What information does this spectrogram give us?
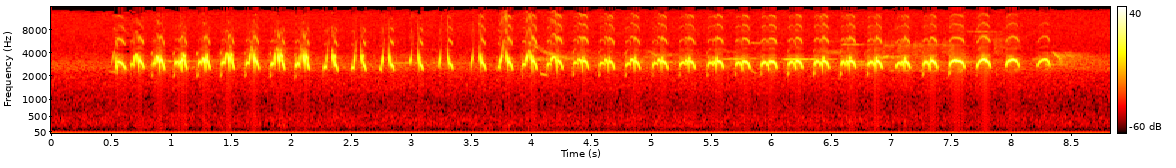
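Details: Osprey at a nest cam site of the Montana Osprey Project on 1 June 2017 at 18:14, arriving with nest material but no fish: about thirty sharp whistled chirps in rapid succession, over two per second, slightly lowering and softening toward the end.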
